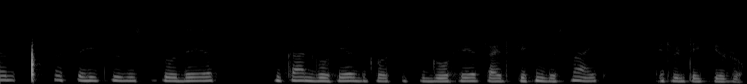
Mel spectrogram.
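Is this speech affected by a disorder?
No.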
